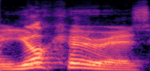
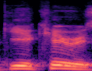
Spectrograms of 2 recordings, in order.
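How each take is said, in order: First: The first syllable sounds like 'yok', rhyming with mock. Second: The first syllable does not sound like 'yok'. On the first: The speaker calls it right. "It's pronounced Yok, like mock" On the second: The speaker calls it wrong. "Correct me already on my pronunciation of"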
